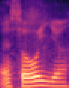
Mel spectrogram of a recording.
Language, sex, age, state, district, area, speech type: Dogri, male, 18-30, Jammu and Kashmir, Udhampur, rural, spontaneous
